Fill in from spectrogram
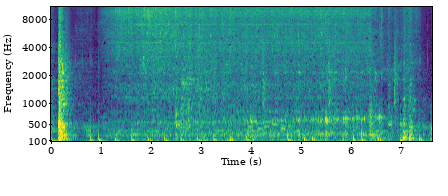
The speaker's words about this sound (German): Währenddessen hole ich mir mal Wasser, ganz normales, haushaltsübliches Wasser. Zum Glück leben wir in Deutschland, da kann man sowas aus dem Hahn nehmen, geht nicht in jedem Land.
